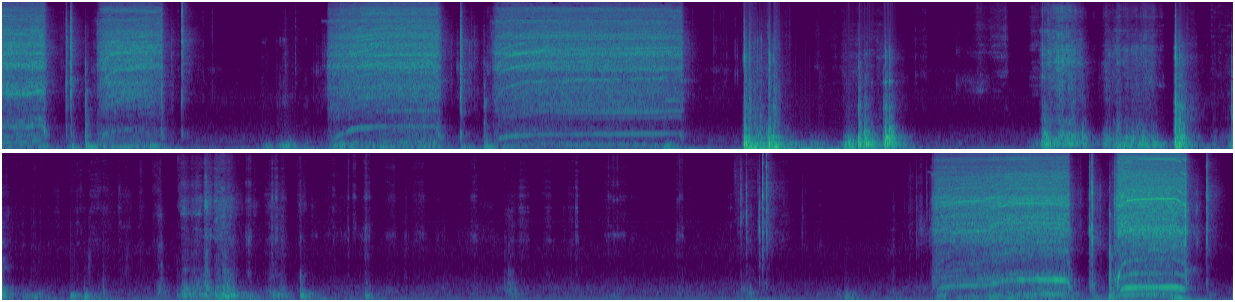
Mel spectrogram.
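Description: Cordless drill run in several short bursts into pine boards during the first nine seconds, its motor pitch rising as each burst starts. Wooden boards then knock and clatter on the table, and the drill starts again near the end.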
